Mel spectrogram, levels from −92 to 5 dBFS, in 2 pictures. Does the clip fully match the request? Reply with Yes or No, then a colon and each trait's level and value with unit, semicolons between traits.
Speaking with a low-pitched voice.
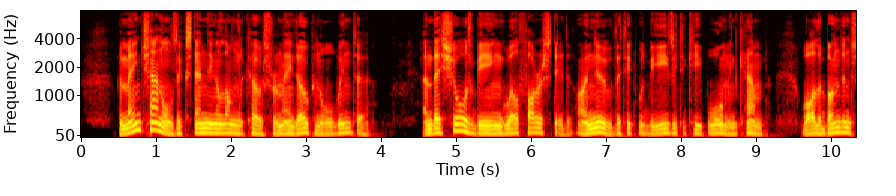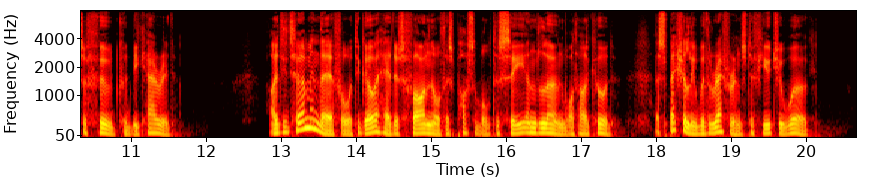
Yes: low, 100 Hz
